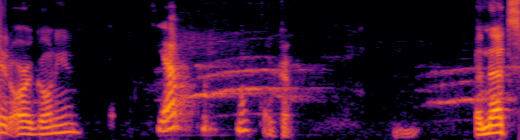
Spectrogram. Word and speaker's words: Oregonian: Is that how you say it, Oregonian?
